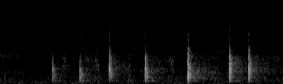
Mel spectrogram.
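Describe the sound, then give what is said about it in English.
Writing on a board during a lecture on sorting algorithms: about eight short, crisp strokes in an even rhythm, quiet and clear with no talk over them. “And so let me just write that down.”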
